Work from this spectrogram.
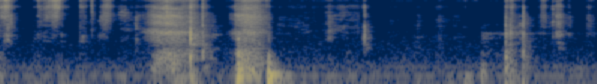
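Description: Tarot cards being shuffled by hand, heard as a few quiet papery riffles and rubbing swishes, with one louder burst near the start and a short flutter near the end, otherwise fairly hushed.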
